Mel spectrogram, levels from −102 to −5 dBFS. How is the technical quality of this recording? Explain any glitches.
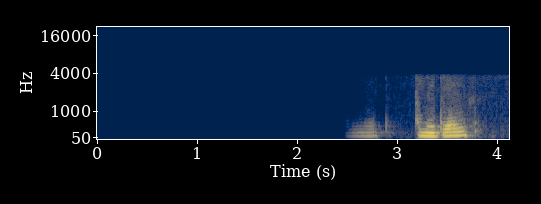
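The quality is limited by one fault throughout the clip: tandem speech coding. The speech was decoded and re-encoded across several low-rate speech coders in a row, each working on the previous one's degraded output. The roughness and warble point to three such stages, which fits G.729A at 8 kbit/s at both ends with G.726 between. Nothing is present above 3.8 kHz, so the speech sounds muffled, rough and watery.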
